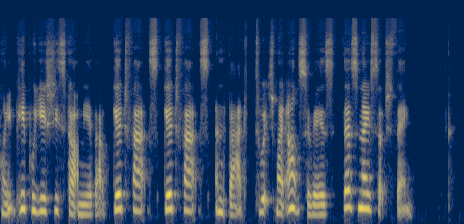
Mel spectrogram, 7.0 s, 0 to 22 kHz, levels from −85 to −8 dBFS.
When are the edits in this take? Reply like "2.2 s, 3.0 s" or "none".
1.2 s, 2.4 s, 3.7 s, 5.1 s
